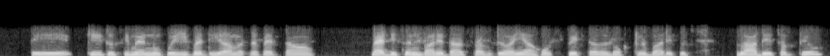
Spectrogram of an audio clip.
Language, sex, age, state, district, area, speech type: Punjabi, female, 18-30, Punjab, Mohali, rural, conversation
